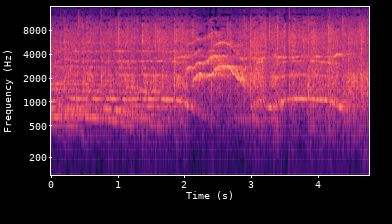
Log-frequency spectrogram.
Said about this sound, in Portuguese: Agora, é para você que está ouvindo aqui do outro lado, para você não achar que eu estou mentindo, eu vou pedir que a galera bata palma para saber que tem aqui tem gente na minha frente. Bate palma aí, vai lá.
